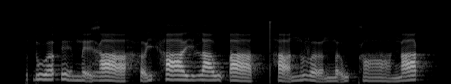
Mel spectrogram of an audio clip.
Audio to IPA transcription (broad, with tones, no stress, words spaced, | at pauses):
ɗu˨˦ə̯ʔe̤˨˩mḛ˧˨ɣaː˧˩ hə̰˧˥jhaː˧j la˧wʔaː˨˩t̚ t̪ʰa̰˧˥nvə̰ː˧˨ŋə̰˧˥w ka̤ː˨˩ŋa˦˥k̚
